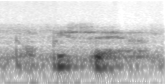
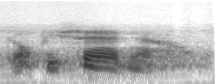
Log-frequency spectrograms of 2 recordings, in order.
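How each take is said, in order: First: Soft unvoiced whisper; whispered comfort. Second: Mother soothing her grown son, lower and tender; gentle mother comforting. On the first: Mother whispering comfort to her son from her hospital bed. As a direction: breathe it to him like a mother at his bedside. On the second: Retold or imitated.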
